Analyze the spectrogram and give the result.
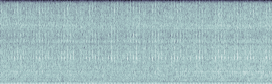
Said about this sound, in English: I think it's a car engine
